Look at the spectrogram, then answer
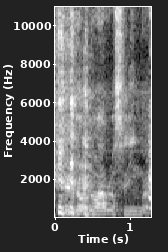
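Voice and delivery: loud laughing joke line; laughing mock foreigner. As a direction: laugh through a fake language mixup. Jokes about jet-lag language mix.

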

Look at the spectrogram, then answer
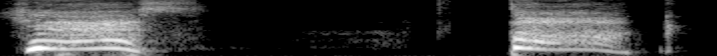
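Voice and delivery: very high, loud yes then fuck; thrilled outburst. Retold or imitated. Fan reacting in the theater, high thrilled outburst. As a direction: burst out in delight. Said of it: "I was like".

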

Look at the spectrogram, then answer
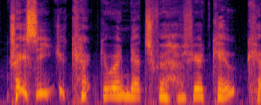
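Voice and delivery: high-pitched mock accent, badly done; a poor, exaggerated imitation of a film accent; John Travolta. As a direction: put on a high, hammy attempt at the accent. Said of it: "I can't do the accent".

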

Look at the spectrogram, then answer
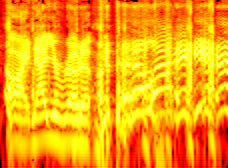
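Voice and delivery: coach's order told through laughter; laughing retelling. Retold or imitated. Coach throwing out the student, retold through helpless laughter. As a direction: imitate the coach, breaking up laughing, pitch climbing.

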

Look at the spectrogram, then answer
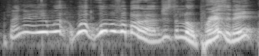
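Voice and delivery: high laughing disbelief. Real, not acted. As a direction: laugh it out incredulously. Mock downplaying Obama, laughing.

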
